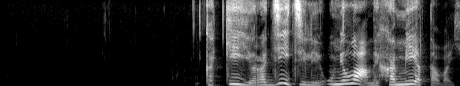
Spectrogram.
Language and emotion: Russian, angry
